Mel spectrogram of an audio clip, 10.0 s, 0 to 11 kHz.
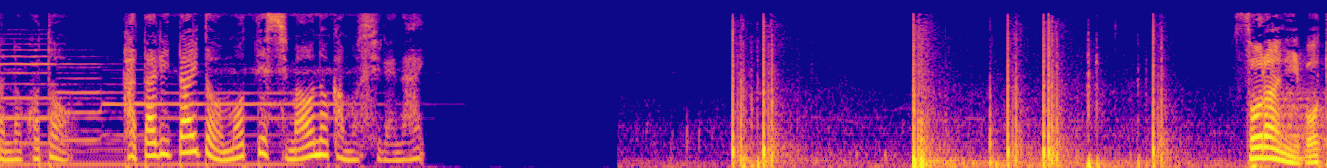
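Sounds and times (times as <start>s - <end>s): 
speech: 0.1s - 3.3s, 9.4s - 9.9s
fireworks exploding: 4.8s - 9.4s.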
